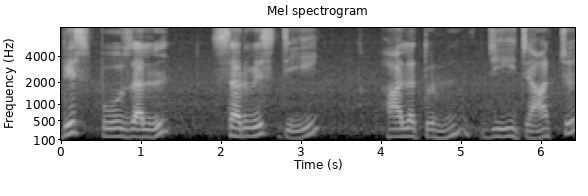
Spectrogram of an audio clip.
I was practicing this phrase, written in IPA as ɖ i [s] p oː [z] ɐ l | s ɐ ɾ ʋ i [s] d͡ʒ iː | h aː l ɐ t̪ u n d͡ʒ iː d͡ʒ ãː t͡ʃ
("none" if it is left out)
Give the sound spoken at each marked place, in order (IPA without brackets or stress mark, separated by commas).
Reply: s, z, s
